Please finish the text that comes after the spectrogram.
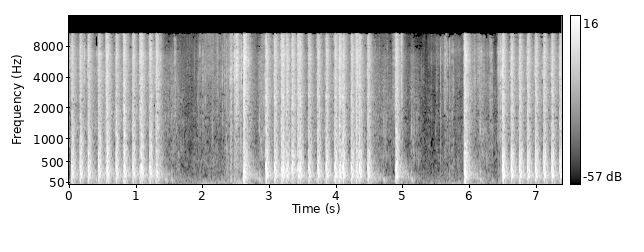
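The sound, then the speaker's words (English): Sustained bursts of rapid machine gun ground fire, ordered after helicopters pull back, loud sharp repeated reports broken by brief pauses, with a few heavier single blasts between the volleys and no talking. “The helicopters pull back, and Miller orders ground fire.”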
